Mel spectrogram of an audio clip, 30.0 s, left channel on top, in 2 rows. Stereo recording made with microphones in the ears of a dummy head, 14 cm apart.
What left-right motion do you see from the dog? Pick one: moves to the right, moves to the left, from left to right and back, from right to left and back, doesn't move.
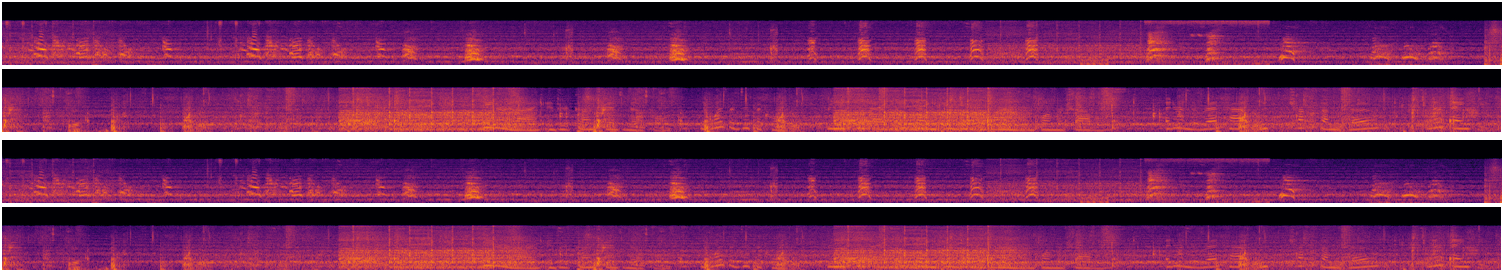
doesn't move.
